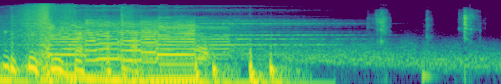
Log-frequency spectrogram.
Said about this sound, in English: The apple crunch. Back to the apple.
